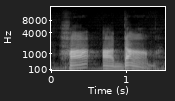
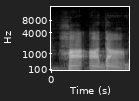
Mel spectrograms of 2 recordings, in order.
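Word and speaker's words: הָאָדָם: Because we have 3 syllables, all with long vowels, then it's ha-adam. The ah part has no accent. The ha has a secondary accent. The major accent still at the end.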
